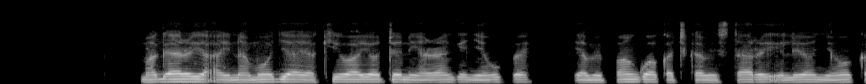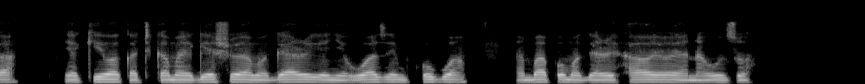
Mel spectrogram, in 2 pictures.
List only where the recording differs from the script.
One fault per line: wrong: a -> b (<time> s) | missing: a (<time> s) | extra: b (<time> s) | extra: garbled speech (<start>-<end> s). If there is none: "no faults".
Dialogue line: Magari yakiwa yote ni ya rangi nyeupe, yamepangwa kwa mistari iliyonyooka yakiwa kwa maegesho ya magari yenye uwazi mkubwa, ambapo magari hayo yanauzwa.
extra: ya aina moja (2.0 s)
wrong: kwa -> katika (6.6 s)
wrong: kwa -> katika (9.9 s)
